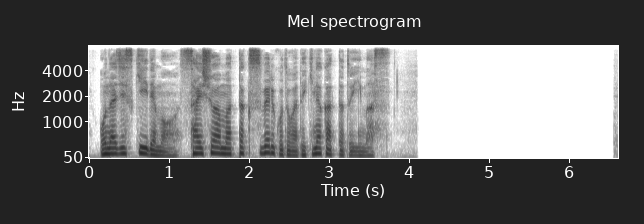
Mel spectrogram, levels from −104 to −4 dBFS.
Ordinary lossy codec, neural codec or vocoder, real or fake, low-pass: none; none; real; 7.2 kHz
